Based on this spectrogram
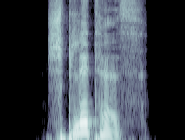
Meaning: plural of Splitt
- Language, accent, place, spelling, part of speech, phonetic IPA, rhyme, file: German, Germany, Berlin, Splittes, noun, [ˈʃplɪtəs], -ɪtəs, De-Splittes.ogg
